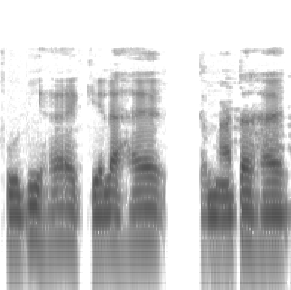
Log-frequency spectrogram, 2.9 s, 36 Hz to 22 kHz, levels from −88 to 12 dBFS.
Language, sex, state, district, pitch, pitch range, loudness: Hindi, male, Bihar, Sitamarhi, 100 Hz, 100-110 Hz, -27 LUFS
